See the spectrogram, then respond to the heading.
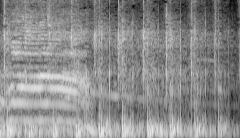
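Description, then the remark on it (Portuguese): A loud, strained shout rises over a crowd at first, then gives way to a rapid string of sharp, cracking gunshots in quick bursts amid continued commotion, harsh. From a social-media video in Brazil of protesters attacking Federal Highway Police agents, throwing objects and stones. “O som que você acabou de ouvir, de gritos e tiros, é de um dos vídeos publicados nas redes sociais nesta segunda-feira que mostram o momento em que bolsonaristas iniciam ataques contra agentes da Polícia Rodoviária Federal, atirando objetos, pedras”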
